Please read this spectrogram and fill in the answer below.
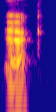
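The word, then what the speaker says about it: ἐκ: This one is a kappa, which is just simply ek. Ek or eh. X. Yeah, it's EXS is how you would pronounce it.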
